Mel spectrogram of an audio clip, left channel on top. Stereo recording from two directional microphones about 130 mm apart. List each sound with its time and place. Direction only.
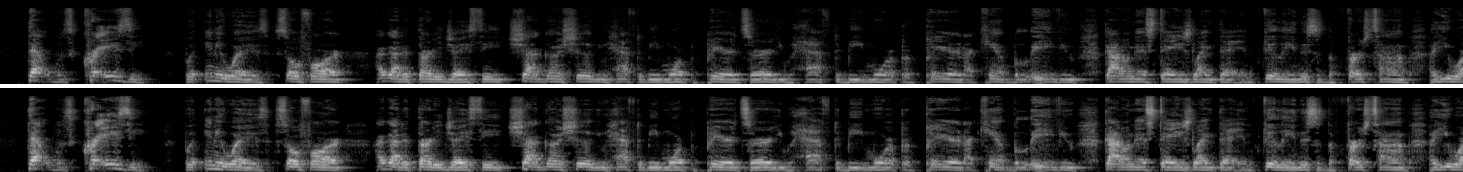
0.3 s speech: 15° right (ahead or behind)
2.0 s speech: 20° right (ahead or behind)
